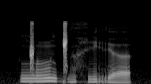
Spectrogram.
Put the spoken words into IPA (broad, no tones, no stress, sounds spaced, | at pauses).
ŋ͡ǁ ũ ɡ͡ǁ ɐ̃ h i rʲ ɐ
